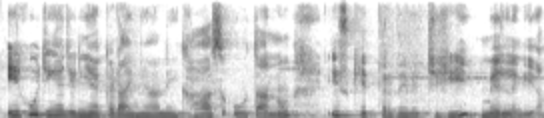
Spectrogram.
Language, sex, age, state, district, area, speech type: Punjabi, female, 30-45, Punjab, Patiala, urban, spontaneous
